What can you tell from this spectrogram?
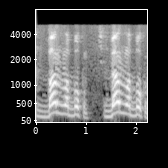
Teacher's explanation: ان اللام دخلت فين؟ في الراء. وضغمت في الراء. راحت خالص. فبقول بر ربكم. · Term: ادغام اللام في الراء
